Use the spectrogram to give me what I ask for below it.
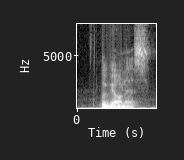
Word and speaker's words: Lugones: I'm a clown uh that's how people in in Spain would might pronounce her name or in other parts of the world but not how she herself would have pronounced her own name so and I'll do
